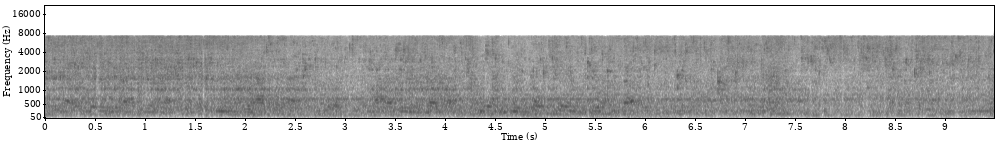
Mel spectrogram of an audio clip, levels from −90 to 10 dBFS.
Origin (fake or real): real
